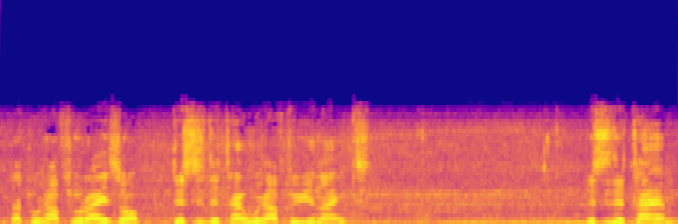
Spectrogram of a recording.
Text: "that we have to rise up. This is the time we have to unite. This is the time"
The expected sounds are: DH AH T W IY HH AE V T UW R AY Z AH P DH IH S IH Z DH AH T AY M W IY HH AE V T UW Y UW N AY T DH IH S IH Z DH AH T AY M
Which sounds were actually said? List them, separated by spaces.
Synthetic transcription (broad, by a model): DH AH T W IY HH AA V T UW R AY Z AH P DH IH S IH Z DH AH T AY M W IY HH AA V T UW Y UW N AY T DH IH S IH Z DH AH T AY M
